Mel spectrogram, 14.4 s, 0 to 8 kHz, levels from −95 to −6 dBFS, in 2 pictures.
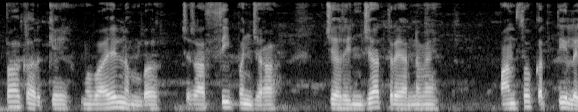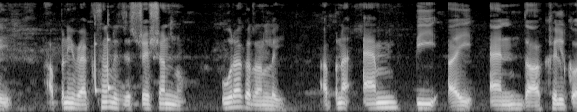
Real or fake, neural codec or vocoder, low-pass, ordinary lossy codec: real; none; 7.2 kHz; none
